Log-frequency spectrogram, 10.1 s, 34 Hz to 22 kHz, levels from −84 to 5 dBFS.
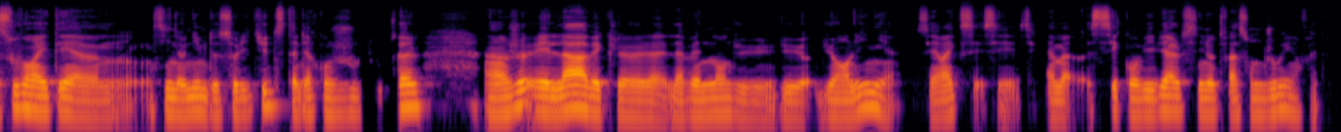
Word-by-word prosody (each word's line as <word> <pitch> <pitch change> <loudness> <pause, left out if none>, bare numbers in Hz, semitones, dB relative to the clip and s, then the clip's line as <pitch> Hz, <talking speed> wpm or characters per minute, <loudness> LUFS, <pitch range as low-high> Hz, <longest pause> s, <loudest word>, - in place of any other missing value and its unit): souvent 110 +3 +3
été, 100 -1 +3
hem, 80 -3 0 0.2
synonyme 95 +1 +1
de 85 - -2
solitude, 90 +8 -3
c'est-à-dire 110 -7 -1
qu'on 95 -1 -2
joue 90 +1 -7
tout - - -24
seul 120 +1 +4 0.5
à 90 - +1
un 90 +1 +4
jeu 130 +5 +3
et 100 - +7
là, 105 +4 +8
avec 100 -4 +3
le 80 -3 0
l'avènement 90 +3 0
du 80 -4 -5
du 80 -1 -1
du 85 - -3
«en 85 0 +1
ligne», 115 +2 0 0.2
c'est 80 - -5
vrai 85 +2 +1
que - - -10
c'est - - -7
c'est - - -6
c'est - - -16
quand - - -2
même, - - 0
c'est - - -1
convivial, 90 +3 +1
c'est - - -4
une 95 - +2
autre 90 - -1
façon 90 +1 -2
de 90 - -3
jouer, 100 +3 -2
en 90 - -13
fait. - - -17
95 Hz, 250 wpm, -24 LUFS, 85-100 Hz, 0.5 s, là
